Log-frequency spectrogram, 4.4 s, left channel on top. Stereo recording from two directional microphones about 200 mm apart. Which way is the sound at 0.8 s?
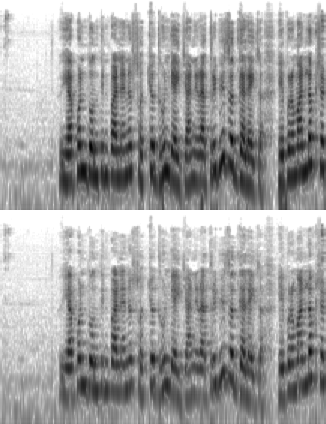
45° left (ahead or behind).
